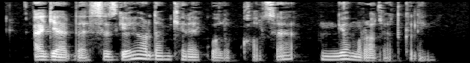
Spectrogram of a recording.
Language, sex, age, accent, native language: Uzbek, male, under 19, Xorazm, Uzbek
